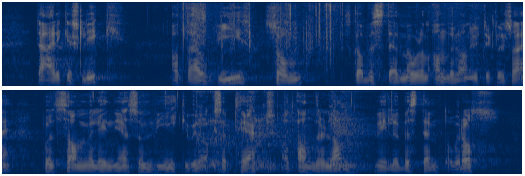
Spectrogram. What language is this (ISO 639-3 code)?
nor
